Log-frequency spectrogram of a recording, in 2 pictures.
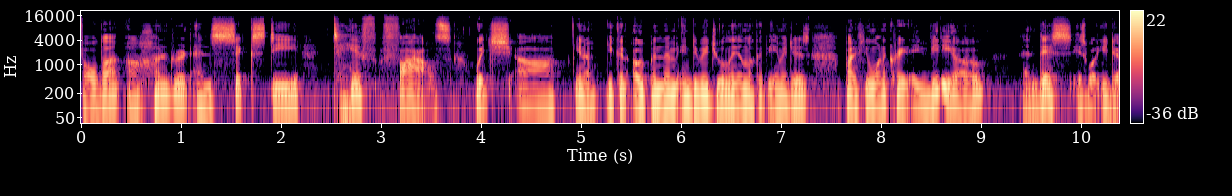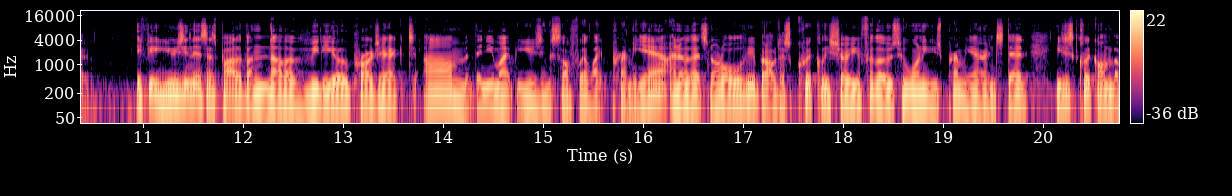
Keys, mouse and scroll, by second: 0.9 click, 3.8 double click, 5.5-6.0 scroll up 1, 6.1-7.1 scroll down 1, 7.1 click, 15.8 click, 15.9 double click, 17.6 click.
